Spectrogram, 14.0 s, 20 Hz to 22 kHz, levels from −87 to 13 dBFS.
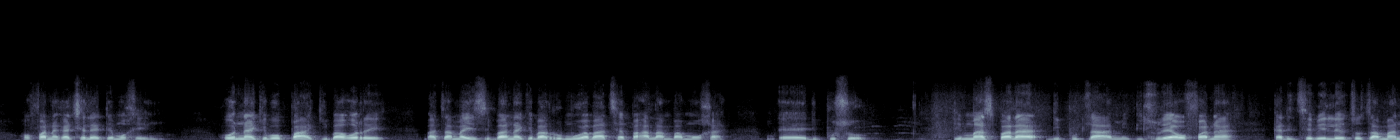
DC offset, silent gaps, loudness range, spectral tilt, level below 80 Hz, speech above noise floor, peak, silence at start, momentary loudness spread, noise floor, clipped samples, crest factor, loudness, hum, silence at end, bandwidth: under 0.1%; none; 4 LU; -6.5 dB/octave; -62 dBFS; 48 dB; 0 dBFS; 0.25 s; 13 LU; -65 dBFS; under 0.1%; 18 dB; -18 LUFS; none; 0 s; 8 kHz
